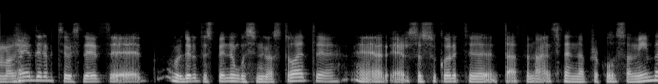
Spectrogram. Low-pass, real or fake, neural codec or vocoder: 7.2 kHz; fake; codec, 16 kHz, 1.1 kbps, Voila-Tokenizer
